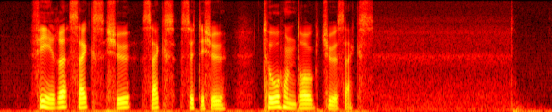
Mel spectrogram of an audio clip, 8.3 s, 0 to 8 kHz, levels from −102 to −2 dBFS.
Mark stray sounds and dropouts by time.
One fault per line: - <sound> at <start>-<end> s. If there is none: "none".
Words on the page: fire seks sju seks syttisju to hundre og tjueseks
none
